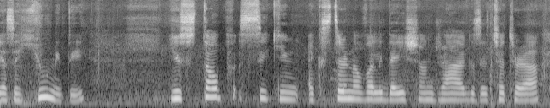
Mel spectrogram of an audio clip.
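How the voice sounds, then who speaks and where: A Greek woman with a Greek accent giving a casual motivational coaching talk while walking outdoors, halting and emphatic with drawn-out words. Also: a little high, warm tone, slight background noise, poor audio. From Greece. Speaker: spiritual life coach.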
